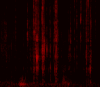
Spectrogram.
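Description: Faint, irregular crinkling of a foil Pokémon booster pack wrapper as cards are pulled out of it.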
